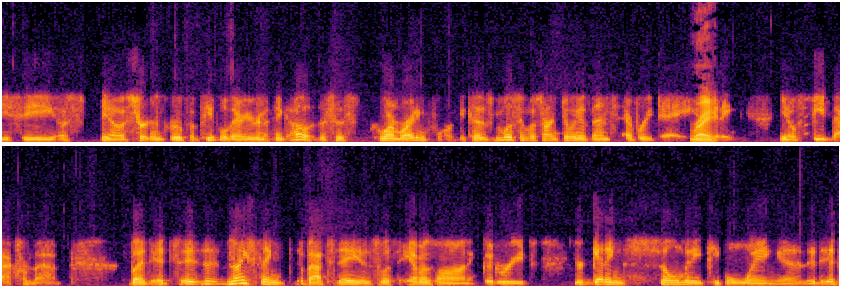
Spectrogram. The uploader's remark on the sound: called in for a lively chat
